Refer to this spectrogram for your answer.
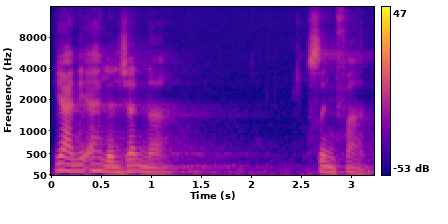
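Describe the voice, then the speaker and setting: A man teaching Quran recitation, explaining points with questions to his class and chanting verses slowly. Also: lowish voice, long reverb tail. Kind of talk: recitation lesson with chanted examples.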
